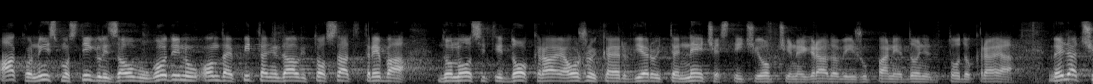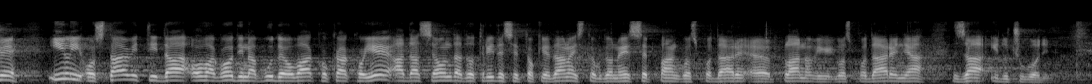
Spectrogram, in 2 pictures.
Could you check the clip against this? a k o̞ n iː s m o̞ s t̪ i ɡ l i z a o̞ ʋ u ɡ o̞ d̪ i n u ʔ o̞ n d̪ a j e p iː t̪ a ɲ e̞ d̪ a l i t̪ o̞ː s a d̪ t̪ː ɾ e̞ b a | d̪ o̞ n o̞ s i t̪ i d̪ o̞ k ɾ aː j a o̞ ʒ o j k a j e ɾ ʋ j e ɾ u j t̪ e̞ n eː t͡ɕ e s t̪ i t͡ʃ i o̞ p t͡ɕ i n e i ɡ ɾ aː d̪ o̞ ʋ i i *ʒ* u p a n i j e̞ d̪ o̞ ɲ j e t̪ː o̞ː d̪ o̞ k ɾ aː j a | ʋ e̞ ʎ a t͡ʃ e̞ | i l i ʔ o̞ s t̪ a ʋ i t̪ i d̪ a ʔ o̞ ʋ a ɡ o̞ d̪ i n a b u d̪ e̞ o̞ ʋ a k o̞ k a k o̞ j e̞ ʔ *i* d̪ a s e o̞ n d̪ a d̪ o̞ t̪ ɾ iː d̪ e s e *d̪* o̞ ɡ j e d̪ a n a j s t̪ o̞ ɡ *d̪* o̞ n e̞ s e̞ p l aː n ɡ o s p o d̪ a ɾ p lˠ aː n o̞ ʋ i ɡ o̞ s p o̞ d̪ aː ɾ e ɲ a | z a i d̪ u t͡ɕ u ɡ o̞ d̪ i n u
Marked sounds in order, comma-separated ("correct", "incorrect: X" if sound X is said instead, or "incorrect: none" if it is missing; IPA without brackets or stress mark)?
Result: correct, incorrect: a, incorrect: t̪, correct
